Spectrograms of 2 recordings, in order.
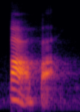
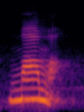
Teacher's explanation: The second type of neutral tone is that the unstressed syllable, like the second ba in 爸爸, the second ba in 爸爸, and also the second ma in 妈妈. So the second ba and the second ma, they are unstressed syllables. Neutral tone syllables, they don't have a tone mark, right?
